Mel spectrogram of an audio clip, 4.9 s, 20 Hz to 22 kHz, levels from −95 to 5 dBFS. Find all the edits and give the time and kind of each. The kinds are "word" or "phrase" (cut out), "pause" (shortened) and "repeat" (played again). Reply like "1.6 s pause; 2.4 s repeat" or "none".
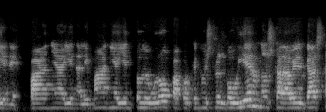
none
